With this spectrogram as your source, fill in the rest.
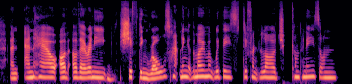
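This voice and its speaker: In a very clean recording with a silent background and a dry, close sound with no echo, a fairly high-pitched woman with an Australian accent speaks at a moderate pace in a monotone, flat intonation. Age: 60s. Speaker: podcast co-host. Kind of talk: casual chat.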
